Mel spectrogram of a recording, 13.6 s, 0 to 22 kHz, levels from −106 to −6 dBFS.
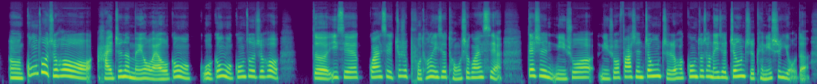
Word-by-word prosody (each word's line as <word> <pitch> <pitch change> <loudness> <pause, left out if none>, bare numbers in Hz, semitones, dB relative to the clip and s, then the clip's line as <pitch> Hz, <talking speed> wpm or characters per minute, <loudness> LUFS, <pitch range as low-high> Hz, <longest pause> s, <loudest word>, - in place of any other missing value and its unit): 嗯， 215 -1 +2
工 360 - -3
作 430 -1 +5
之 290 -3 +2
后， 270 -8 +4
还 195 -1 0
真 255 +7 0
的 265 -1 +4
没 205 -5 +1
有 200 0 0
哎。 170 -2 +2
我 175 +1 +1
跟 250 +7 0
我 210 -6 0 0.2
我 200 0 -1
跟 270 +8 +1
我 235 -6 +1
工 250 +5 -1
作 270 -1 0
之 255 +1 -2
后 255 -5 0 0.5
的 195 -3 +3
一 235 +5 -3
些 235 0 -1 0.2
关 245 +1 +3
系， 255 -1 -3
就 280 - -6
是 275 -1 -1
普 195 - -8
通 225 +5 -4
的 260 -1 +2
一 - - +1
些 245 0 -1
同 185 -4 -6
事 220 +2 -2
关 230 +1 +1
系。 240 0 -2 0.5
但 295 - +6
是 285 -1 +1
你 190 -6 -3
说 230 - -1
你 190 -2 -5
说 220 +4 -3
发 250 +3 +2
生 245 -1 0
争 280 +3 +3
执， 185 -6 -2
和 210 +1 -2
工 265 +5 +1
作 270 +1 -1
上 270 0 -1
的 235 - +1
一 230 - 0
些 235 0 0
争 275 +5 +3
执 205 -8 -4
肯 205 -1 -6
定 190 +4 -2
是 245 +3 -2
有 205 -5 -4
的。 - - -6
235 Hz, 270 characters per minute, -22 LUFS, 205-265 Hz, 0.5 s, 但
